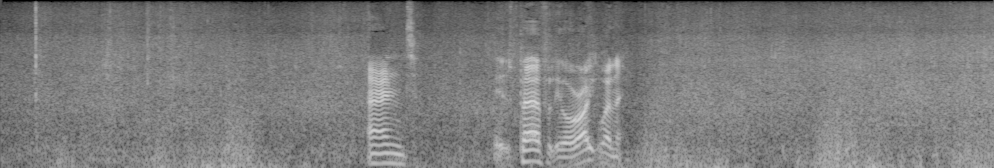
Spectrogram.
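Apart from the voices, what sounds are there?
wind on the north bank of the river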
